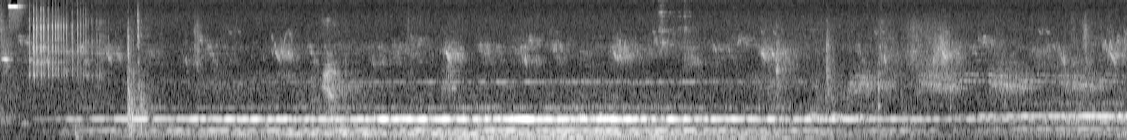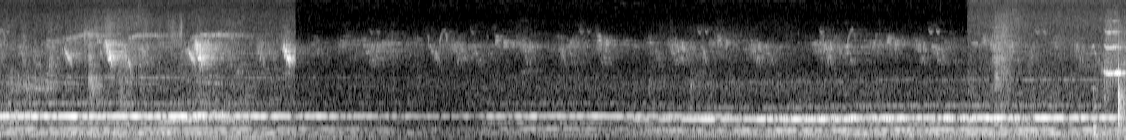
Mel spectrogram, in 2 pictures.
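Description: Background music score of long held, sombre tones that swell and fade in loudness, with the main note stepping up in pitch about halfway through.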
